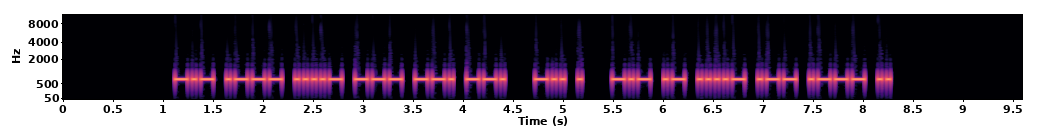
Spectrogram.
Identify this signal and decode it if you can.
Morse code, heard as a keyed tone, about 28 wpm, 700 Hz. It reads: KJ4OGG DE KA4WJI
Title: USA Callsign DE Callsign - 6 Characters - 28wpm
